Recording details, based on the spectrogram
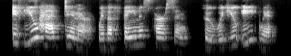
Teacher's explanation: Notice the stress on the word after the verb in the if clause. Notice the stress on the verb in the clause asking about the possible consequence.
